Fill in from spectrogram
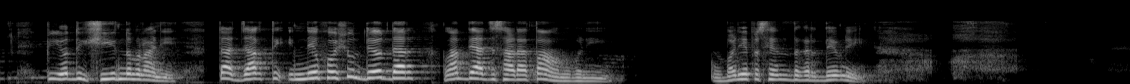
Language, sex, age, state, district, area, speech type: Dogri, female, 60+, Jammu and Kashmir, Udhampur, rural, spontaneous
